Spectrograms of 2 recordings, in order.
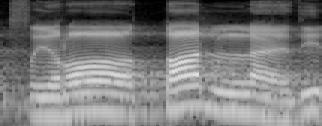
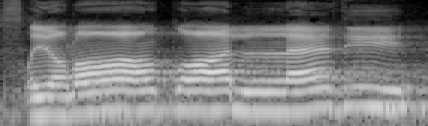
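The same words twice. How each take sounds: First: The doubled consonant is hit abruptly and harshly. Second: The doubled consonant is held back smoothly. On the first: The speaker calls it wrong. "Jangan shiratal ladzi dibentak" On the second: The speaker calls it right. "ditahan aja"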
